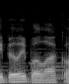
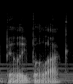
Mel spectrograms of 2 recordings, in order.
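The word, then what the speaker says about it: Billie Bullock: You can find me on the internet at Hey Billy Bullock on Instagram. That's spelled BILLIEBULLOCK. It's my name, Billy Bullock.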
